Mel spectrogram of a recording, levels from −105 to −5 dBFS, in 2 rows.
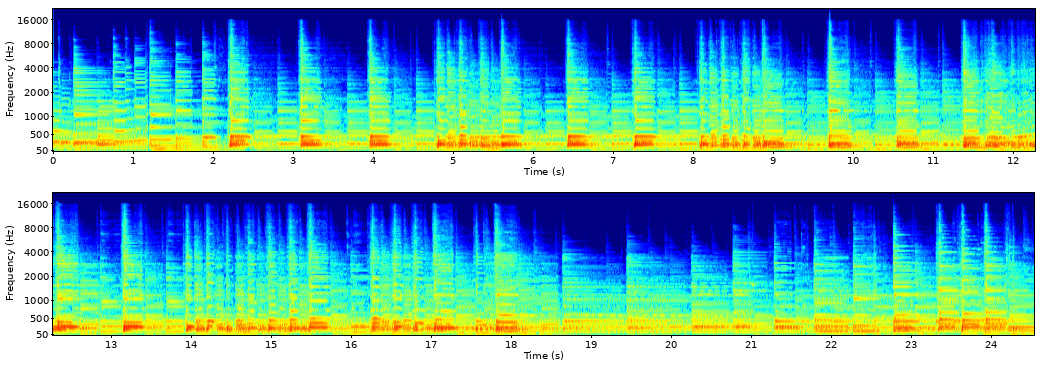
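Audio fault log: No faults are heard anywhere in this clip. Nothing in the audio calls for an entry in this log.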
